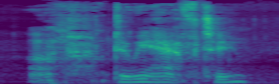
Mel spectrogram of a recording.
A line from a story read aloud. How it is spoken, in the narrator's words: I groaned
